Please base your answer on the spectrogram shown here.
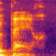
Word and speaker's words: perds: vous donne dans je perds tu perds elle perd mais notez que le s se prononcent pas ici nous perdons vous par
